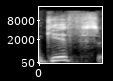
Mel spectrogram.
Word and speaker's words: GIF: I'm always going GIF. – All right, I'll go with GIF too. Let's just go with GIF. – Hard no on the soft G.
